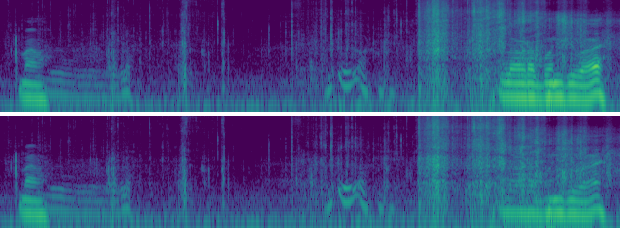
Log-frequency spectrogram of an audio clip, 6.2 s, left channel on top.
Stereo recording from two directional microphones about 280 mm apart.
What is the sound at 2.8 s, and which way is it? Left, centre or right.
Crumpling, centre.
